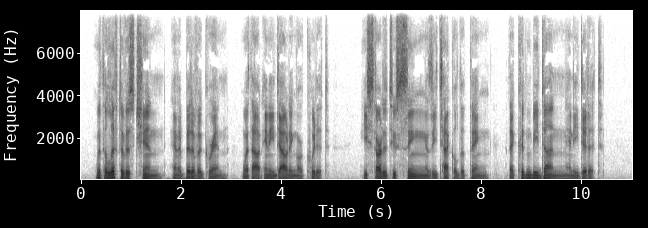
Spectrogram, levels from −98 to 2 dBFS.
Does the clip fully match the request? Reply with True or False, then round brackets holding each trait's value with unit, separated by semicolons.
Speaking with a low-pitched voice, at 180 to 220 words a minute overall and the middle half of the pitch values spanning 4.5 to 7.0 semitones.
True (80 Hz; 185 wpm; 4.8 semitones)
